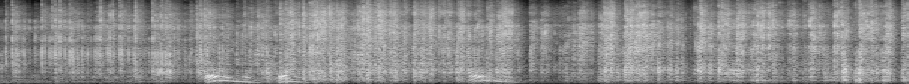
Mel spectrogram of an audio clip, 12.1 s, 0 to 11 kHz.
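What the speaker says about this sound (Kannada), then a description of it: "ಯಾರಪ್ಪ ಇದು ಸರ ಪಟಾಕಿ ಹಚ್ತಾರೆ" A string of firecrackers bursting during a Deepavali festive night ride in Hassan on a Kawasaki Z900, a continuous dense crackle of rapid pops mixed with traffic and engine noise, with a voice talking over it.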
